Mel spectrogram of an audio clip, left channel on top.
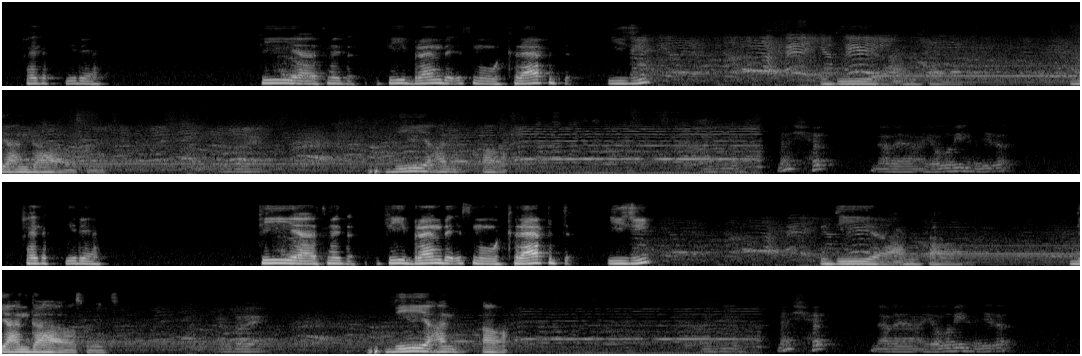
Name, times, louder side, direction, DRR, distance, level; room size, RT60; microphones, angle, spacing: voice 1, 0.2-1.0 2.6-3.4 3.8-5.6 6.1-6.5 8.2-9.6 10.7-11.8 14.6-15.3 15.6-15.8, right 6 dB, 65° right, 0.3 m, -26 dB
voice 2, 2.7-3.3 8.7-9.1 12.9-13.4 14.8-15.2 17.8-18.2 18.5-19.1 19.5-20.9, right 1 dB, 15° right, 1.4 m, -41 dB
sound 1, 6.3-18.4, left 5 dB, 60° left, 0.5 m, -41 dB
Wind instrument woodwind instrument, 8.7-16.3, left 2 dB, 85° left, 2.0 m, -47 dB
7.3 x 4.6 x 3.7 m
head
